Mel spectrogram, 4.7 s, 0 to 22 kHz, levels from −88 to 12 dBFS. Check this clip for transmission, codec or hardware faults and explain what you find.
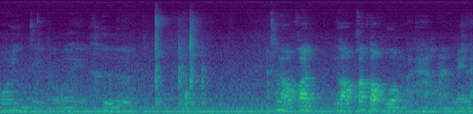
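Nothing in the recording stood out as a problem when I listened to it.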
